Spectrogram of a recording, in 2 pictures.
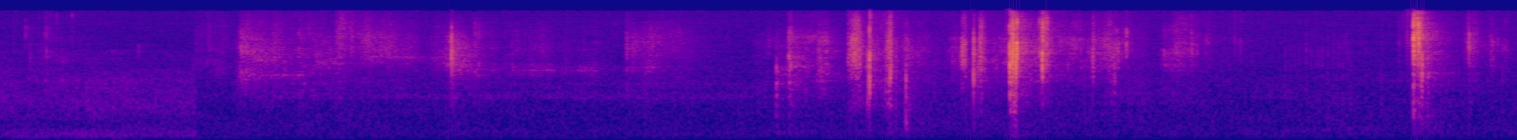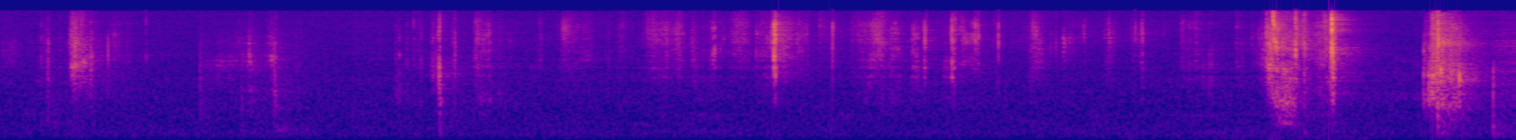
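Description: Close-up handling of a Papier d'Arménie incense-paper booklet: paper rustling and crinkling with sharp snaps and tearing in irregular bursts, busiest a few seconds in and again near the end.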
